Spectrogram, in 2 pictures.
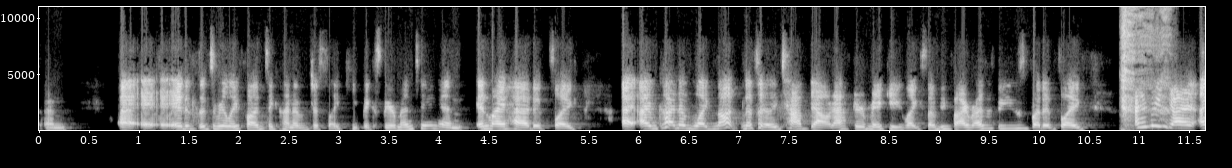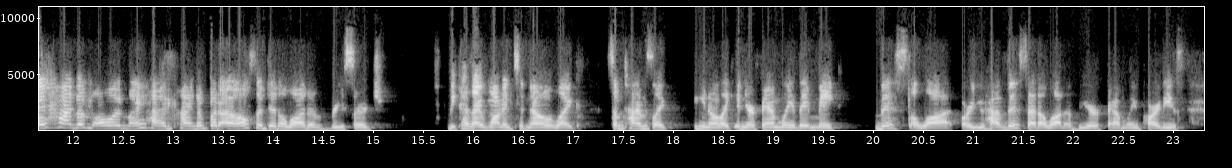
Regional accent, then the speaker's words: Bay Area, California, United States; now in New York, United States; I'm technically from the Bay Area and stuff, or originally from the Bay Area.

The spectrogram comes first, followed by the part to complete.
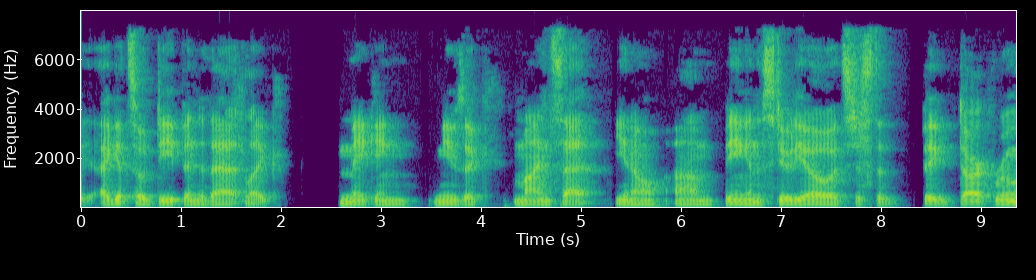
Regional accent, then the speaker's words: Minneapolis, Minnesota, United States; Born and raised. Yeah, I was born and raised in North Minneapolis, and I live not far away now in South Minneapolis.

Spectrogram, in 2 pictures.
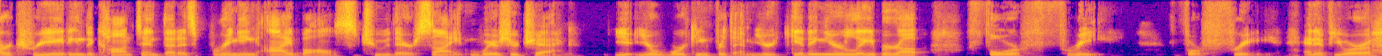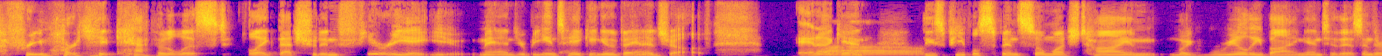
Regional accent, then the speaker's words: the South, United States; I grew up in the South

